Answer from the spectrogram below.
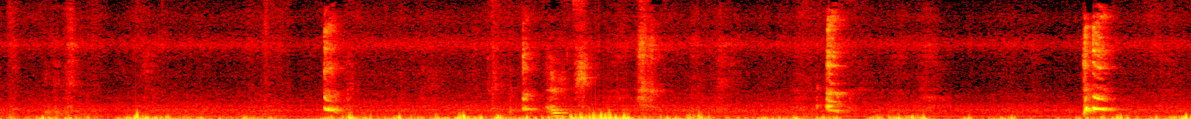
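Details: Baby with hiccups: brief sharp catching sounds recur about five times in nine seconds over low rustling.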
